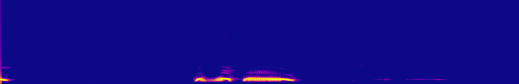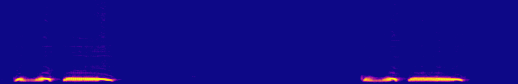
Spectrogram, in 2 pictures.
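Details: Spotted dove call meant to provoke fighting and used as a decoy: three phrases, each two short clipped notes then a long rolling mid-pitched coo ending in a downslur, spaced about three to four seconds apart, clean background.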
